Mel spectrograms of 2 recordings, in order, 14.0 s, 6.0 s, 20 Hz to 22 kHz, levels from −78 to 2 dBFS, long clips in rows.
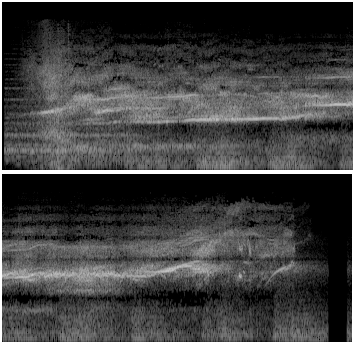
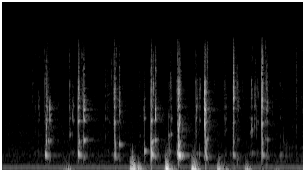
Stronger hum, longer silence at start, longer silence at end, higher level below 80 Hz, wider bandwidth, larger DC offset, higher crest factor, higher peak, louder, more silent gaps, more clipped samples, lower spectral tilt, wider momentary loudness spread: neither; second, 0.05 s vs 0.85 s; second, 0 s vs 0.7 s; second, -54 dBFS vs -26 dBFS; first, 15 kHz vs 8.6 kHz; neither; second, 16 dB vs 24 dB; second, -8 dBFS vs 0 dBFS; first, -21 LUFS vs -26 LUFS; first, 13.55-13.90 s vs none; neither; second, -0.5 dB/octave vs -4.5 dB/octave; second, 10 LU vs 16 LU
